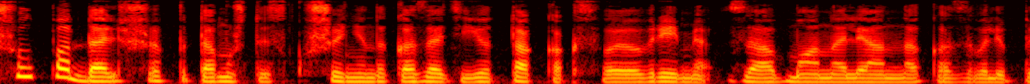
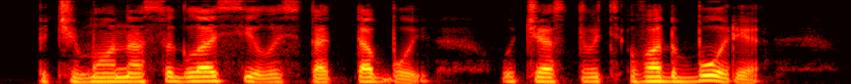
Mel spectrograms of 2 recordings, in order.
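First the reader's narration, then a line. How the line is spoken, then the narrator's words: Restrained angry growl. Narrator (Russian): вытолкнул из себя, прорычал, справившись с желанием придушить девчонку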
